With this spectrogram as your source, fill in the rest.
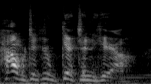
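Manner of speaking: raspy, hoarse, very loud spluttering outburst. A man sitting up in bed, with the group gathered around, sputters in a hoarse voice. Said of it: "he sputters in a hoarse voice".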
